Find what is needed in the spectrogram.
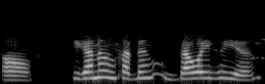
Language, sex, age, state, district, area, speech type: Bodo, female, 30-45, Assam, Udalguri, urban, conversation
